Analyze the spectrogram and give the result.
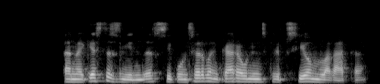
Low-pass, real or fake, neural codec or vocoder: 7.2 kHz; fake; codec, 16 kHz, 4.8 kbps, FACodec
